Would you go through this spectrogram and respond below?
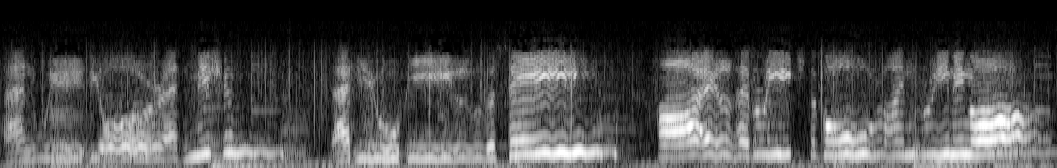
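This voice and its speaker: Slow high sentimental ballad singer, female. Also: music in the background. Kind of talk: sentimental 1940s popular ballad singing. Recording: muffled old radio broadcast.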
